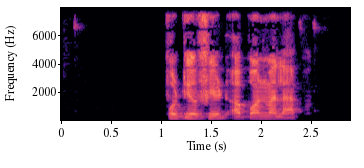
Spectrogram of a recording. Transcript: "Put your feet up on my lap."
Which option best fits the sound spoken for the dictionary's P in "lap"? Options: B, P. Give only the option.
P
